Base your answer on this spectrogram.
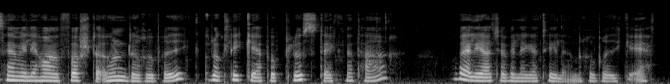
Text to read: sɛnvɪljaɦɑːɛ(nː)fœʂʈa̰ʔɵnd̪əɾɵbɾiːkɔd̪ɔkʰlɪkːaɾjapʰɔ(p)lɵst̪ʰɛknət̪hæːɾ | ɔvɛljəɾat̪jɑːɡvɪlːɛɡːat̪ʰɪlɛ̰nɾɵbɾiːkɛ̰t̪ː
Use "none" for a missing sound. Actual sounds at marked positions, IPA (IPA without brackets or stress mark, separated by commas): n, pʰ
